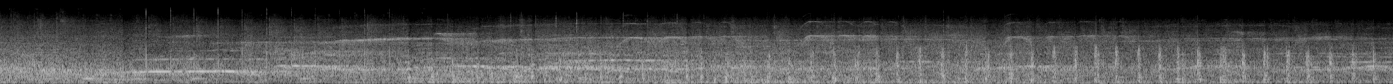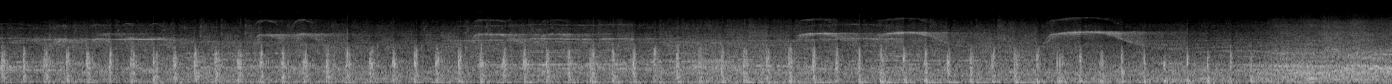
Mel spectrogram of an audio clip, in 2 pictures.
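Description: A horse's hooves striking in a fast, even rhythm of about three beats a second as it trots, with whistles and calls from the crowd over it.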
